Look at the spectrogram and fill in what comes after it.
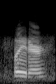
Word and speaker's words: Sleater: Is it Sleater or Slater? – Slater.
